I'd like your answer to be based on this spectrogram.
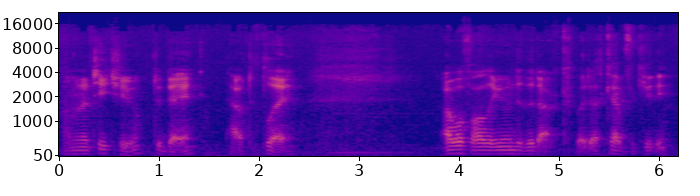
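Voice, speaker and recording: Deep-voiced young man teaching guitar. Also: normal speed, slight background noise. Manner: relaxed, rambling, thinks aloud mid-sentence. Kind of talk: casual guitar tutorial. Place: small bright room indoors, seated with guitar. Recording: echoey room with acoustic guitar.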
